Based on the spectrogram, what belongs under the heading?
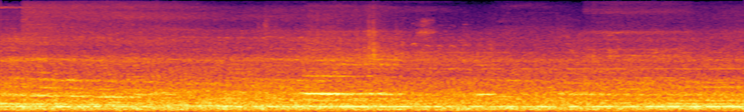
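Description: EDI Comeng electric suburban train running into the platform, its carriages passing close by with a steady rumble of wheels on rail and a low hum. A falling whine from the train in the first second or so, and a brief higher squeal about three seconds in.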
